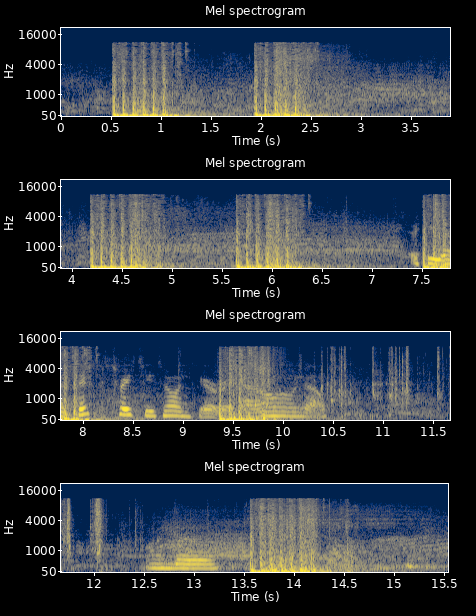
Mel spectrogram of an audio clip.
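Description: Rapid bursts of automatic gunfire ring out close by.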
